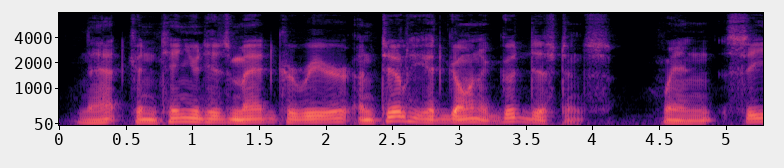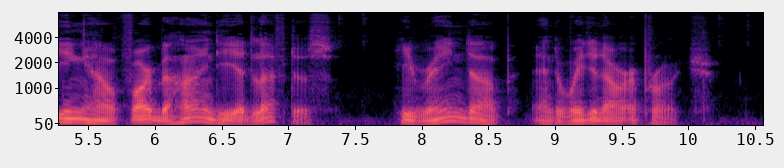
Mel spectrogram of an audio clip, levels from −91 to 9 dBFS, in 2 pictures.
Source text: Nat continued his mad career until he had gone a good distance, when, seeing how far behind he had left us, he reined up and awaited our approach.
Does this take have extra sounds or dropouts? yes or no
no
